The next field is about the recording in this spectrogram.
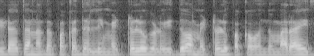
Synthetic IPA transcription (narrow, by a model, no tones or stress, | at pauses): iɽaːt̪ɐnɐd̪ɐpɐkːɐd̪ɐlːimɛʈɾɐɭuɡɐɭuid̪ːuaːmɛʈɾɐɭupɐkːɐond̪umɐɾɐid̪ː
